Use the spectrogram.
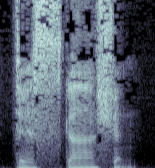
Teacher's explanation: Discussion,科的音，我们浊化为歌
